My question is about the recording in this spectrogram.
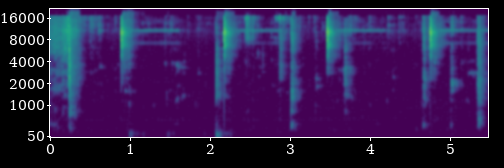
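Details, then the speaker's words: Gallagher fence charger with S17 circuit board on about 6.5 V bench supply: loud sharp clicks roughly every 1.3 seconds with thin high ring, spark jumping from terminals, no output on tester; burned transformer coil causing arcing. "there he goes clicking and flashing little spark jumping from the terminals"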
